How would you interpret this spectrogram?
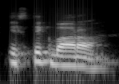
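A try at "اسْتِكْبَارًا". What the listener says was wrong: नो अलिफ तो नहीं पढ़ा आपने। हाँ जी, बा भी दो सेकंड करें और रा भी दो सेकंड, दोनों की बैलेंस होना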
